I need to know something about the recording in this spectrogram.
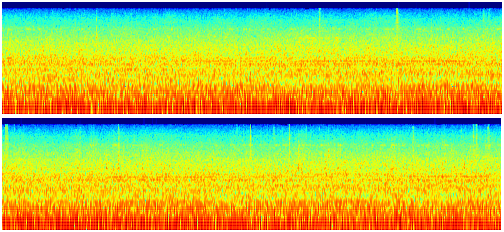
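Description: A vehicle engine hums steadily from inside.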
